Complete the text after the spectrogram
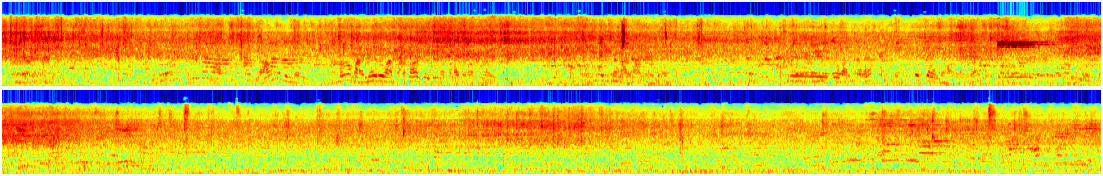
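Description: Rain patters steadily outdoors.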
